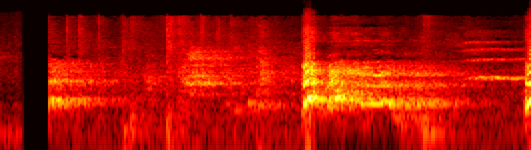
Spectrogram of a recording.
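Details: Two drawn-out, nasal whining calls from a husky, each about a second long, the second louder and starting abruptly, with quiet room noise in between and a sharp knock at the end.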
